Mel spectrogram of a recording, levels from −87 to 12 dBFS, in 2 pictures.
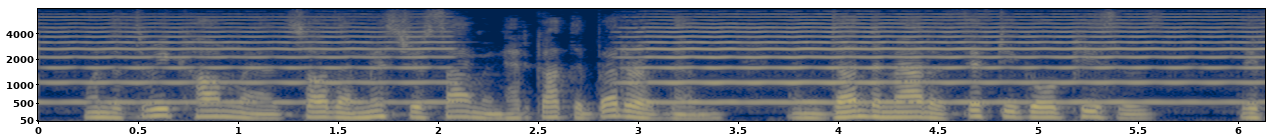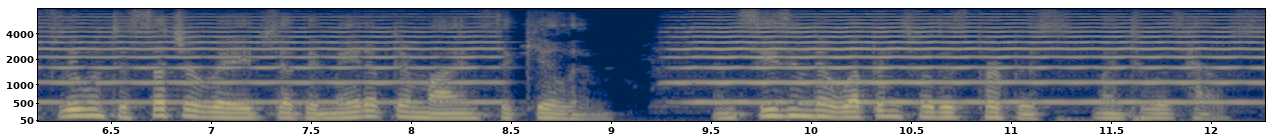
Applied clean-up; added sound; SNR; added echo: none; Bowed string instrument; 2 dB; none.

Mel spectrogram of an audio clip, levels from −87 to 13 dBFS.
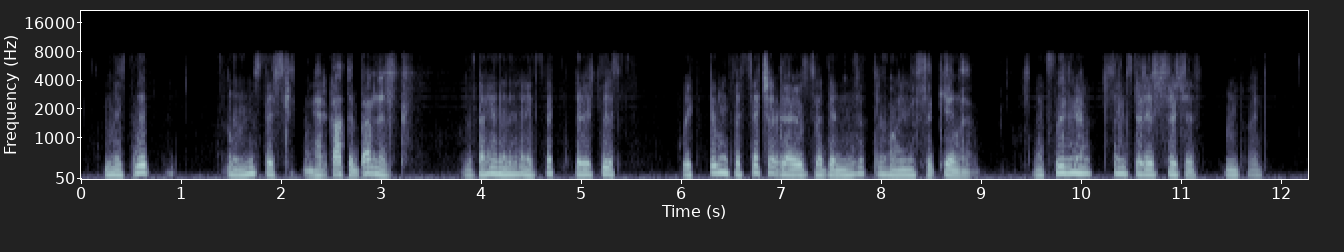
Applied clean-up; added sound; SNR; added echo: neural diffusion model UNIVERSE++.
